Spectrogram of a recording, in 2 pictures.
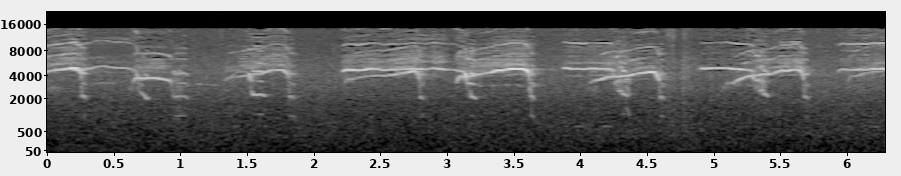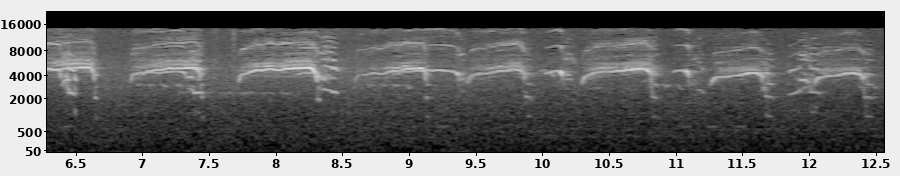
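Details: At a Hungarian nest in Tiszalök on 2 June 2024, a common buzzard mother feeds her two young. A steady series of high, slurred whistles, each rising then dropping, comes roughly seventy times a minute.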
